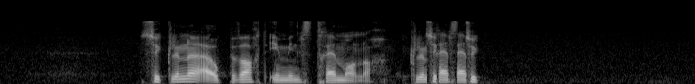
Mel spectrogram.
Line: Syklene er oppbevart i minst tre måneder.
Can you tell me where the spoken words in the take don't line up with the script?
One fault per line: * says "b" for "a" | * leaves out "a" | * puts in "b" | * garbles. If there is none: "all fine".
* garbles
